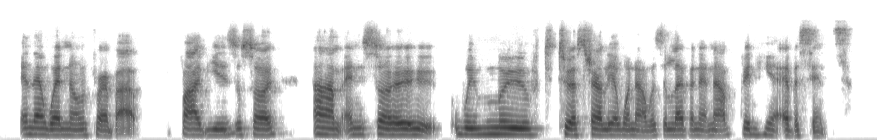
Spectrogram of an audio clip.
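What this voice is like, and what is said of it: Slight foreign accent. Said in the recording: “I can detect a tiny accent.”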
